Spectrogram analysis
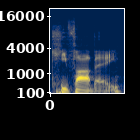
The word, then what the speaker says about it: kayfabe: ways during this video it should be pronounced kifabe can we all agree that that's the coolest way to pronounce it but anyway kfabe the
